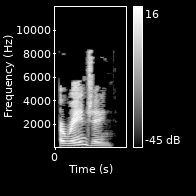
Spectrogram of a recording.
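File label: "arranging", British English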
